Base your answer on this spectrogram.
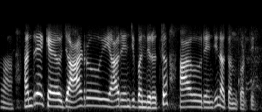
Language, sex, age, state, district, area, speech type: Kannada, male, 18-30, Karnataka, Chitradurga, rural, conversation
